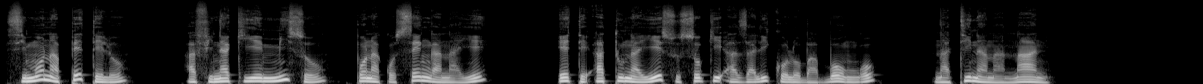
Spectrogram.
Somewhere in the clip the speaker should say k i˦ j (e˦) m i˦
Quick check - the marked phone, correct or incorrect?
correct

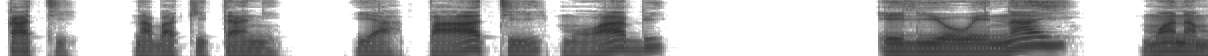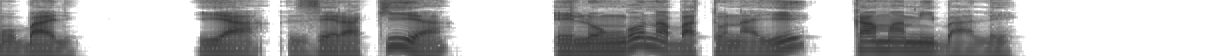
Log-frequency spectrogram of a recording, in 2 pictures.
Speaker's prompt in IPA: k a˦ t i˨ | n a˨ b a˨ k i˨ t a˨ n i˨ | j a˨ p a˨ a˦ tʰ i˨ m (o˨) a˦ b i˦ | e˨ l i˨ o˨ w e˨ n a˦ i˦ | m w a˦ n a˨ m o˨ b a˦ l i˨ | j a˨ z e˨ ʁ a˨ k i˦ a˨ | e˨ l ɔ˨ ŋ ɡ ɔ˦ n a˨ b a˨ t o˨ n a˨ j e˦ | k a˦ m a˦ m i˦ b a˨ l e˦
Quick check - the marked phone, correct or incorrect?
correct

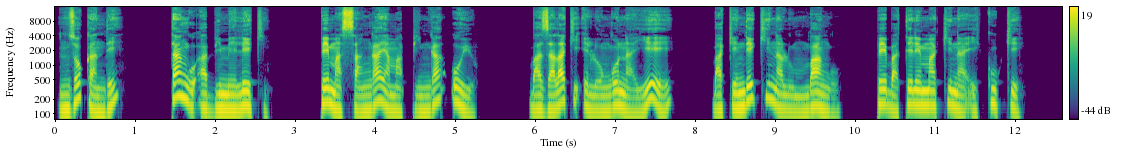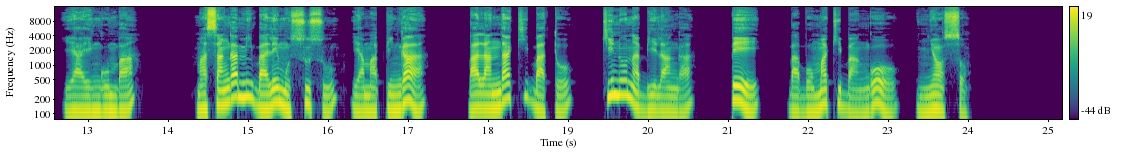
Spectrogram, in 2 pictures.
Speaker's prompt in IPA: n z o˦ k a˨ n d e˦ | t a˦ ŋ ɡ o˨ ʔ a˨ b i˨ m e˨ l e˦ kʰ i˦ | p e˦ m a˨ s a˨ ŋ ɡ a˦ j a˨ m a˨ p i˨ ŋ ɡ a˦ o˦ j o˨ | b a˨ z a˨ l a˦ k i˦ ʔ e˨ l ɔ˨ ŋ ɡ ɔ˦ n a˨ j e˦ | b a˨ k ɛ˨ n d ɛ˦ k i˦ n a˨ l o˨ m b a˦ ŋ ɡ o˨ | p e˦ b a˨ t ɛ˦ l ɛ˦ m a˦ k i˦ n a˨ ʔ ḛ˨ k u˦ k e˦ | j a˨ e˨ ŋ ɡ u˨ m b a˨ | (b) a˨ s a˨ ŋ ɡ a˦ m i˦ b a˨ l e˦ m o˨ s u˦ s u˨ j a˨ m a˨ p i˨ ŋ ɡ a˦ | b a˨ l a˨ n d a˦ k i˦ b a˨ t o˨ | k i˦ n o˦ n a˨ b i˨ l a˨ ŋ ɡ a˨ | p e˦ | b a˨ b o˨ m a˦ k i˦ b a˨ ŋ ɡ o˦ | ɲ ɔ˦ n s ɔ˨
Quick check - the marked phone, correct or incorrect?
incorrect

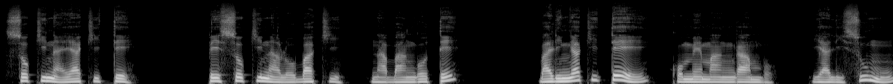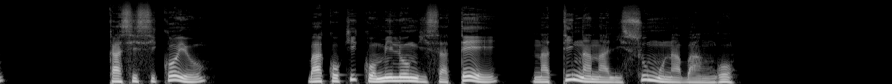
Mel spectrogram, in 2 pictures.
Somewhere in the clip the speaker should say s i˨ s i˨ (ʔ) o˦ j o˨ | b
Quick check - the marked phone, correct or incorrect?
incorrect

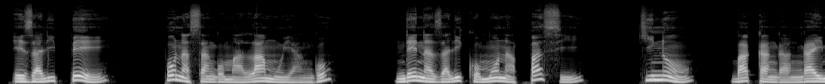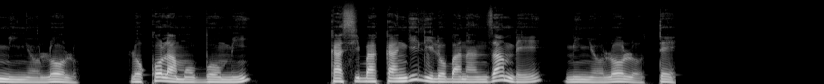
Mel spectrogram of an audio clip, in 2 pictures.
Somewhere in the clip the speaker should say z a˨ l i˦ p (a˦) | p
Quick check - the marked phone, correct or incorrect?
incorrect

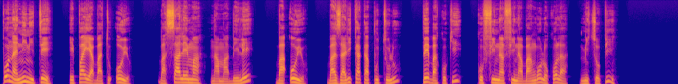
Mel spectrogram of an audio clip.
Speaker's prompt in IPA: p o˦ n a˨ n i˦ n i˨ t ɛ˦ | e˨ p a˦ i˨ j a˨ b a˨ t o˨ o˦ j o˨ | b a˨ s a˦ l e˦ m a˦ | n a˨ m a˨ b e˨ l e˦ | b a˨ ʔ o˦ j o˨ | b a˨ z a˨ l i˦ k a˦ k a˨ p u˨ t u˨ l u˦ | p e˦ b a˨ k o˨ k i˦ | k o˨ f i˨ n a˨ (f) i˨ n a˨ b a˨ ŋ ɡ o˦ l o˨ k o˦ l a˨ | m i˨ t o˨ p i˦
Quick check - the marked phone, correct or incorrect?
correct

